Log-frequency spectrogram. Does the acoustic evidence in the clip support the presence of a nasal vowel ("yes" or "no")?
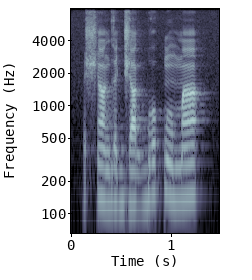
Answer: yes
